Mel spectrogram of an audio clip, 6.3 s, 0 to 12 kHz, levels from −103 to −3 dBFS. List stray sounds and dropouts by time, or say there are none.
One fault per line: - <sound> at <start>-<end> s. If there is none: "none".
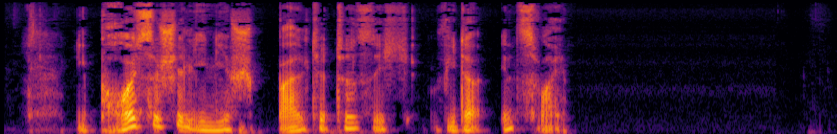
none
